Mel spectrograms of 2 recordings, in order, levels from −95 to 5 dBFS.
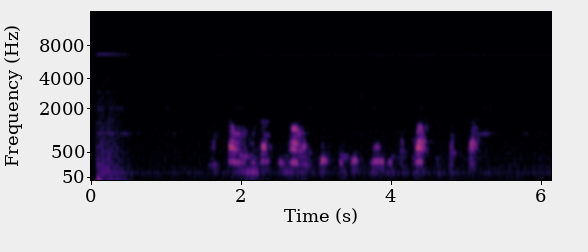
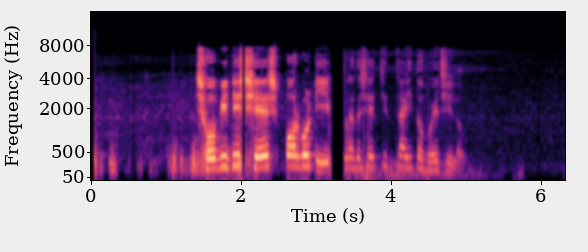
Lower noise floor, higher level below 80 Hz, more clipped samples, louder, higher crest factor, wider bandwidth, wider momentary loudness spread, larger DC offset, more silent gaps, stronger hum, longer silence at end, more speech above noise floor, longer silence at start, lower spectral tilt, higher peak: first, -86 dBFS vs -71 dBFS; second, under -90 dBFS vs -58 dBFS; neither; second, -59 LUFS vs -13 LUFS; first, 24 dB vs 18 dB; first, 11 kHz vs 8.2 kHz; second, 13 LU vs 22 LU; neither; second, none vs 3.21-3.35 s; first, 60 Hz at -90 dBFS vs none; second, 0.85 s vs 1.5 s; second, 27 dB vs 55 dB; about the same, 0.05 s vs 0.05 s; first, -6.5 dB/octave vs -2.5 dB/octave; second, -38 dBFS vs 0 dBFS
